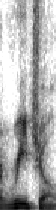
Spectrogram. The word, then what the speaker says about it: Rietschel: Yeah, Rietschel. Like you're reaching for something.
